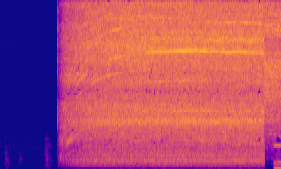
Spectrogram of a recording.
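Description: Makita portable band saw starting up a little under a second in after a few faint clicks, then running steadily as it cuts through a metal frame tube.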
